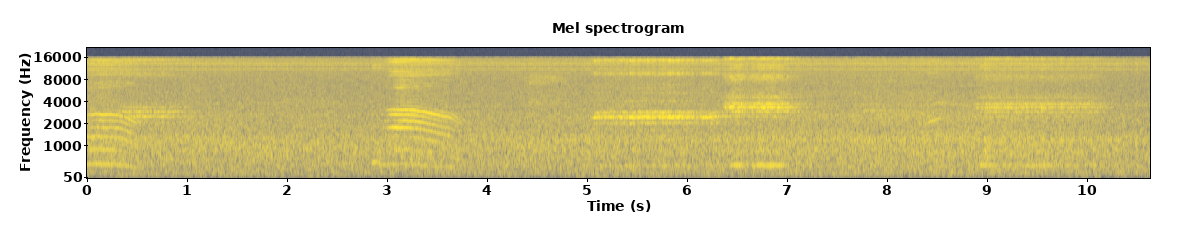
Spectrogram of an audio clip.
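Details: Cats of a cat family giving several high, thin mews with rising-then-falling harmonic arcs, some short and sliding, scattered across the recording over a steady background hiss.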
